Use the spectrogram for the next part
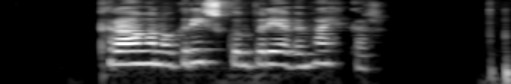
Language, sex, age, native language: Icelandic, female, 40-49, Icelandic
